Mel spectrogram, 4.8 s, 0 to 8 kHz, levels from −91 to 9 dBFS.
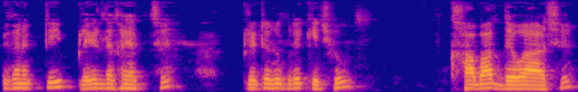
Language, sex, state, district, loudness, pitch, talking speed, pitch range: Bengali, male, West Bengal, Jhargram, -17 LUFS, 140 Hz, 160 wpm, 130-155 Hz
